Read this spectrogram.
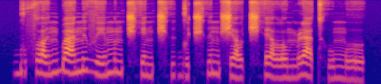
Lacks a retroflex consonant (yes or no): no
